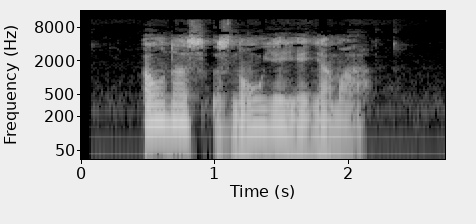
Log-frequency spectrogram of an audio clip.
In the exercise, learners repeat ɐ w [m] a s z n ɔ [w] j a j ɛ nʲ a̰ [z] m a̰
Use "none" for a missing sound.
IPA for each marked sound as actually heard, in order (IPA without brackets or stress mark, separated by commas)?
n, w, none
